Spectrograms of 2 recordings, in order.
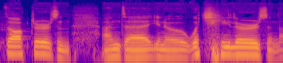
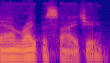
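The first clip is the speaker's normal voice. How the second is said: soft, quiet and tender; whisper-close comfort at a bedside; a pastor's quiet promise of presence; hushed reassurance; 5 semitones lower, 8 dB quieter than usual. Shown as a demonstration. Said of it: "and say".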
